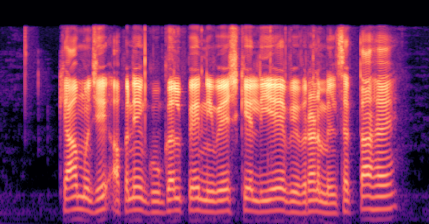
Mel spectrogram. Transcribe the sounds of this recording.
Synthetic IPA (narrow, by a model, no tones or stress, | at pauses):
kjaːmʊd͡ʒʱeʔɐpneɡuːɡəlpenɪʋeːʃkelieʋɪʋɾəɽ̃mɪlsɐk̚t̪aɦɛː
